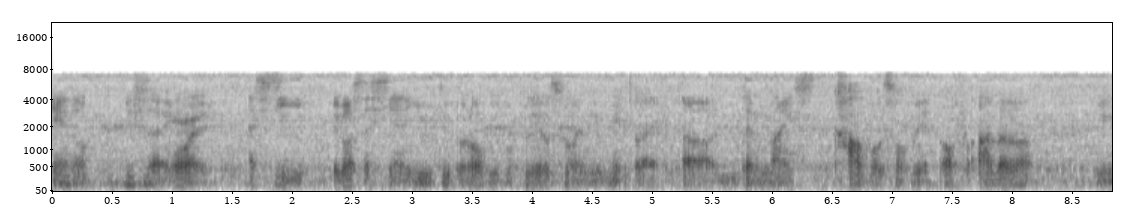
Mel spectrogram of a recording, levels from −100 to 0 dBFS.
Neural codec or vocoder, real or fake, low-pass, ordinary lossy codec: vocoder, 22.05 kHz, 80 mel bands, HiFi-GAN; fake; 7.2 kHz; none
